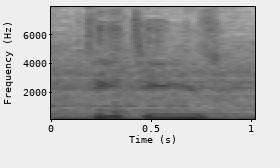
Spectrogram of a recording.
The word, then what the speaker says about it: TT: Now, it looks like Thithi. And the only reason I'm telling you this is because when you go to the website later, you have to spell it THI. But seeing as how TT's brings you everything from Thai food to Vietnamese food to French food. And because I've met TT, I know that that's how she pronounces her name.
